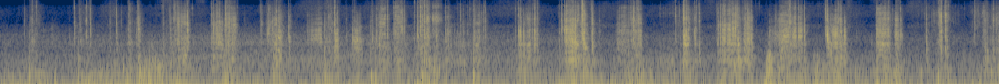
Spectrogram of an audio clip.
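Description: Footsteps on the planks of a wooden boardwalk, knocking about twice a second, with wind rumbling on the microphone.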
